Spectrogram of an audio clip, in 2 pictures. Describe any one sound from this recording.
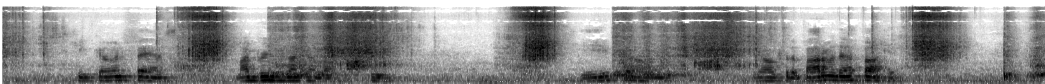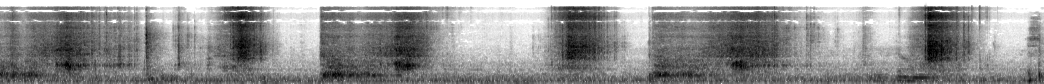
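Water pours and splashes into a plastic bucket.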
